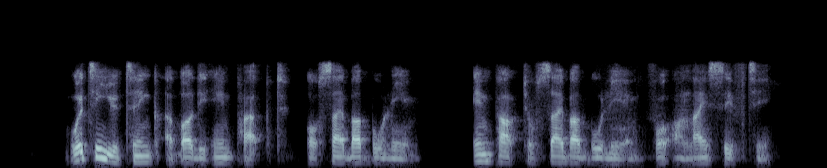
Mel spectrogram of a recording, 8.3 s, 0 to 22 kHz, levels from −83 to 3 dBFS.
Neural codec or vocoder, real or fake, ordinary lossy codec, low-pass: codec, 16 kHz, 1.1 kbps, Voila-Tokenizer; fake; Opus, 24 kbps; 5.4 kHz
